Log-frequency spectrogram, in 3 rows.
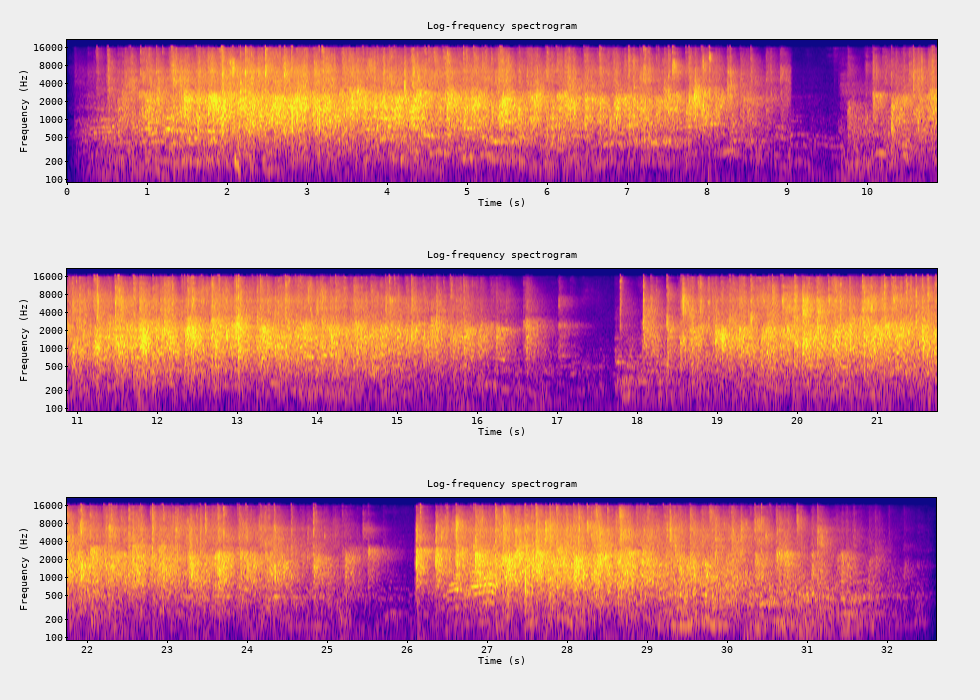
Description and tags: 231010 - Pozega - Magic Gold
Applause during magic show on corporate event, Požega.
ambience, audience, hand-clapping, applaud, aplause, applause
